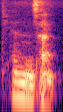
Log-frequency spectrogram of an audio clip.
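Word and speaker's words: 天山: 중국 발음으로 하면 티엔산입니다. 티엔산.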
